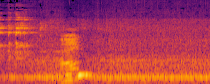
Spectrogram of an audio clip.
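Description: A single short metallic clink of a utensil against a pan right at the start as fried cashews and raisins are tipped in, over a steady low hum.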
